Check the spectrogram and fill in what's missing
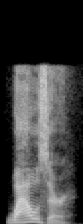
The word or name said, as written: wowser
